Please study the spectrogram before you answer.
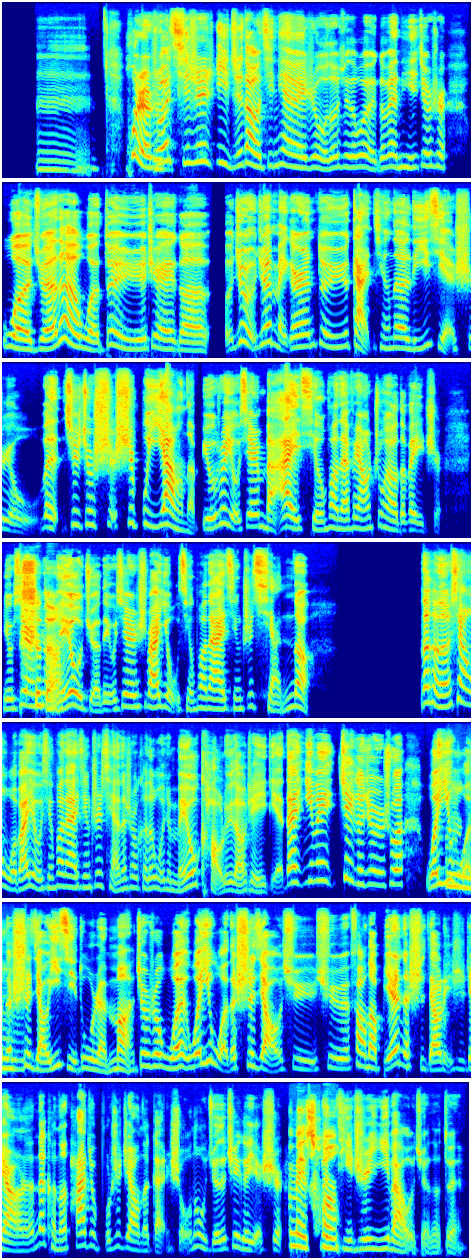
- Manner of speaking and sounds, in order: lip smack
- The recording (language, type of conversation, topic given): Chinese, podcast, 有什么歌会让你想起第一次恋爱？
